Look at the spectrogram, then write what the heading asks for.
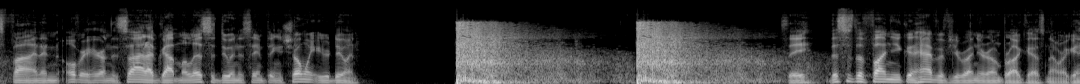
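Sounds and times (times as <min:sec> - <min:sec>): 
speech: 0:00.1 - 0:03.7, 0:07.9 - 0:10.7
gunshot sound effects: 0:04.6 - 0:08.6.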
